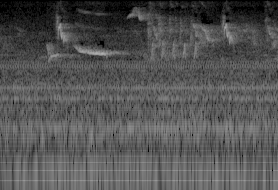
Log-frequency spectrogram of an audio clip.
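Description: Italian sparrow giving bright, high chirps and a thin downslurred note, scattered irregularly over three seconds, with a steady faint hum behind.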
